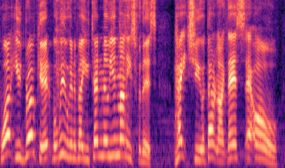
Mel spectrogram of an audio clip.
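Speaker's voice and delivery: high, whiny mock outrage; mock upset NPC. Streamer voicing an upset NPC, high whiny mock outrage. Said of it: "They're gonna be like".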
